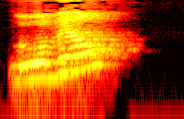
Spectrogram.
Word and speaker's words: Louisville: But, yes, I hope you're coming to – do I say it right when I say Louisville? Louisville, Kentucky? – Yes.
